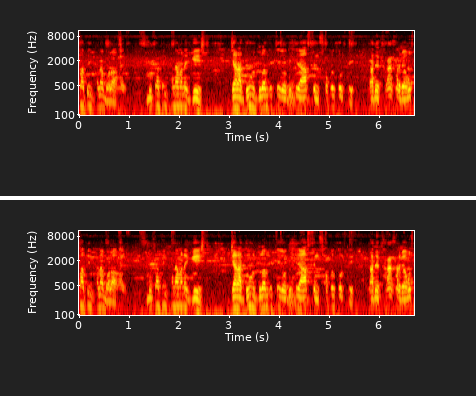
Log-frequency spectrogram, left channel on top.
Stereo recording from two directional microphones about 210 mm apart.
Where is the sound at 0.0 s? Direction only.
5° left (ahead or behind).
